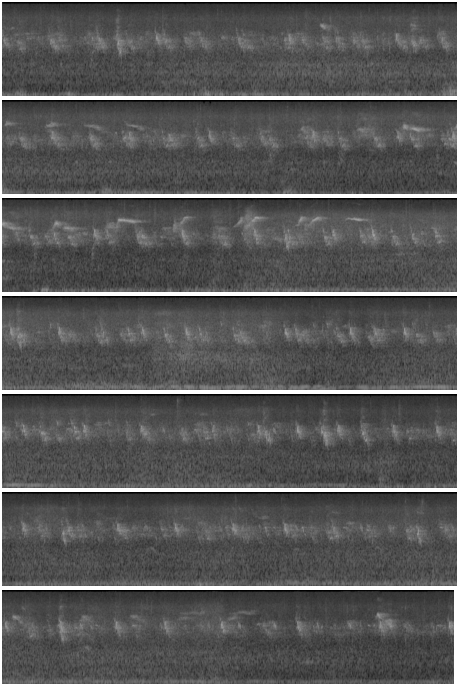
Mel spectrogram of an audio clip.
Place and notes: Morasko, near garbage truck depot - bird activity during light rain
swarms of birds active in a small park nearby. spacey chirps. rosters and peacocks behind the fence voicing their presence. faint sounds of a mass in a church a few hundreds meters away. worker power-washing the trucks on the other side.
